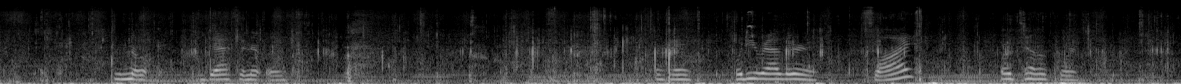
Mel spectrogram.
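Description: A boy talks cheerfully nearby.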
